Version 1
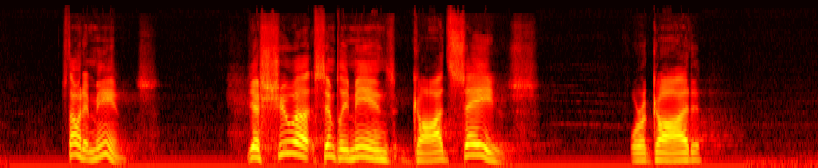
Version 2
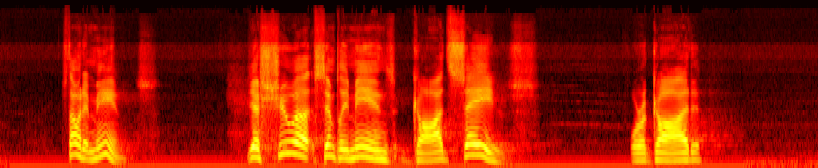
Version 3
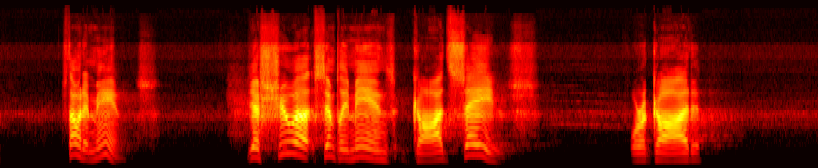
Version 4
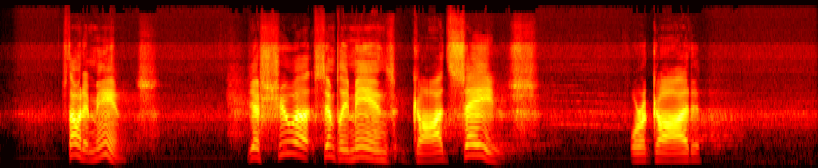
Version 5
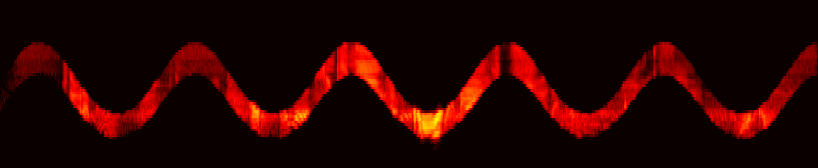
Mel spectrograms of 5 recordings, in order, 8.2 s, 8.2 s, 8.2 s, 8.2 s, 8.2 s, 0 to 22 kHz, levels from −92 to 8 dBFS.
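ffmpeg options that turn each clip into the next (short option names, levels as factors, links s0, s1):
-af "superequalizer=14b=1.78:15b=3.16,volume=1.68"
-af "highpass=f=1400:t=q:w=6,volume=0.668"
-af "dynaudnorm=f=110:g=3:m=6.31,volume=0.891"
-af "tremolo=f=0.51:d=0.89,aecho=1:1:1052|2104|3156:0.251|0.0829|0.0274,afftfilt=real='re*between(b*sr/1024,980*pow(6000/980,0.5+0.5*sin(2*PI*0.64*pts/sr))/1.41,980*pow(6000/980,0.5+0.5*sin(2*PI*0.64*pts/sr))*1.41)':imag='im*between(b*sr/1024,980*pow(6000/980,0.5+0.5*sin(2*PI*0.64*pts/sr))/1.41,980*pow(6000/980,0.5+0.5*sin(2*PI*0.64*pts/sr))*1.41)':win_size=1024:overlap=0.75,volume=0.473"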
